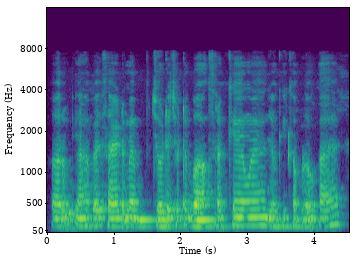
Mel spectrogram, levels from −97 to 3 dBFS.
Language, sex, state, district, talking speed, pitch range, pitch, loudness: Hindi, male, Uttar Pradesh, Lalitpur, 210 wpm, 120-135 Hz, 125 Hz, -19 LUFS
